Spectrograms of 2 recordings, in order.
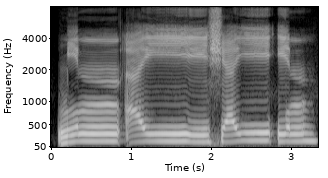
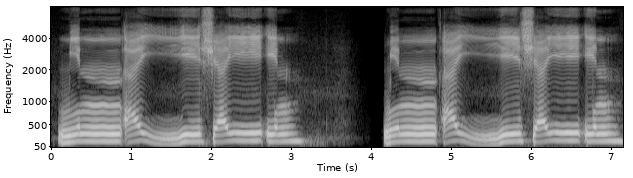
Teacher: Nabroh atau nabr. Nabr itu artinya penekanan yang lebih kuat pada huruf ya bertasydid sehingga menghasilkan suara bacaannya terdengar lebih meninggi dibanding sekitarnya. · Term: naber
